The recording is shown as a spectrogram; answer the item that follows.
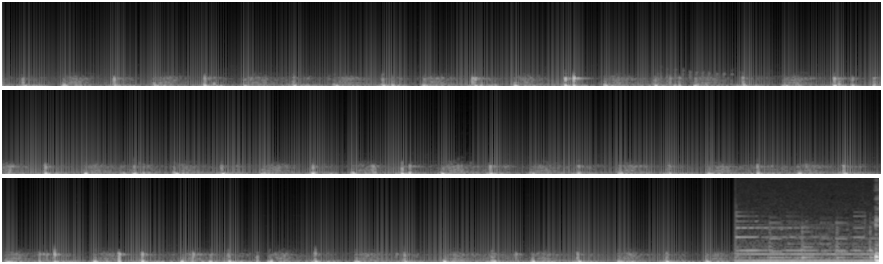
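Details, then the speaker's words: Steady low heart sounds with a soft mid-systolic flow murmur from increased, accelerated forward flow, not implying outflow tract disease; functional murmur. "severos un soplo mesosistólico. Esto no implica patología del tracto salida, sino más bien a un aumento y aceleración del flujo anterógrado."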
